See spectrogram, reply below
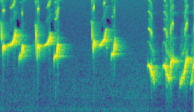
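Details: White-rumped shama song used as a lure to provoke other birds into singing: bright whistled phrases with sharp downward-slurred notes, three similar phrases in the first two seconds, then lower rising slurred notes near the end.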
